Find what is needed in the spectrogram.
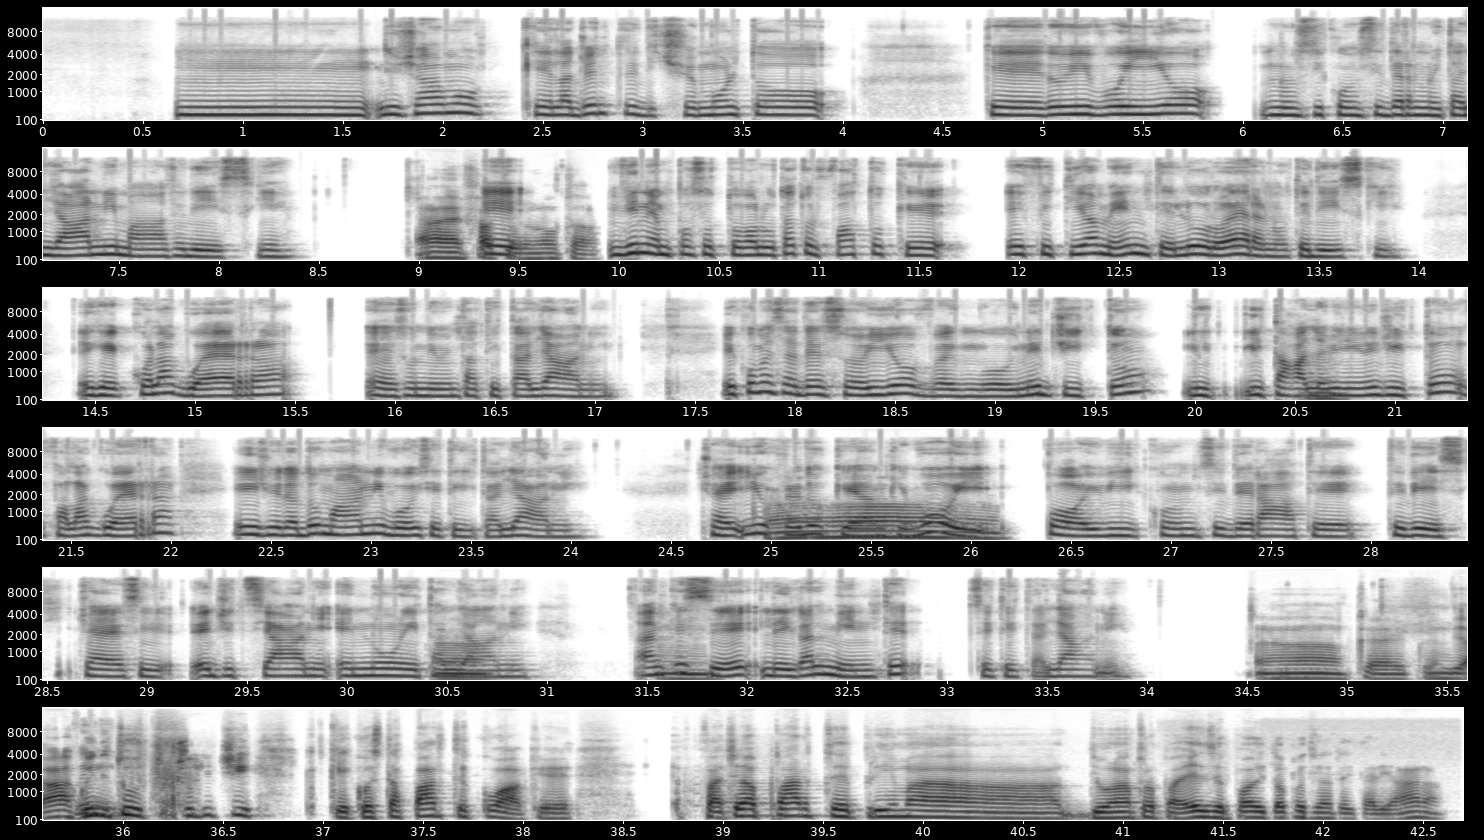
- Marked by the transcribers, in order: static; distorted speech; tapping; "Cioè" said as "ceh"; drawn out: "Ah"; bird; "cioè" said as "ceh"; other background noise; drawn out: "prima"
- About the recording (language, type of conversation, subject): Italian, unstructured, Che cosa ti rende orgoglioso del tuo paese?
